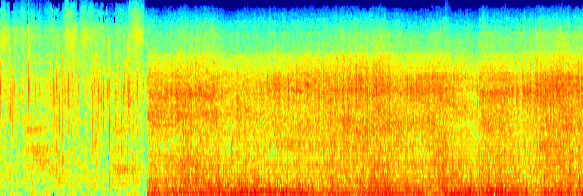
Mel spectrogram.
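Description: Mountain bike riding on a snowy forest track: faint tyre crunch with small clicks and rattles. After about two seconds it gives way abruptly to a loud, steady rush of wind on the microphone with rumbling tyre noise as the bike rolls fast.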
